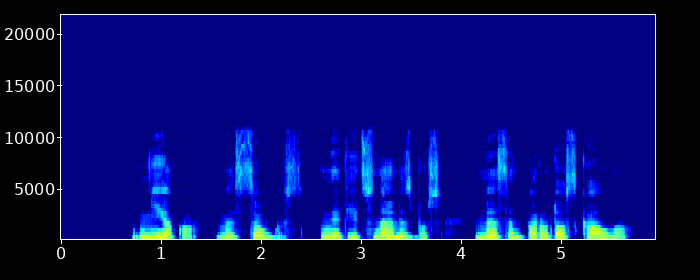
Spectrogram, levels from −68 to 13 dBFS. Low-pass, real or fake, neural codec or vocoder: 10.8 kHz; real; none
